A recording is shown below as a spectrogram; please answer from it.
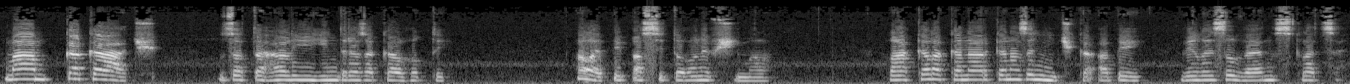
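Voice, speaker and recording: A woman reading a children's book aloud with expressive storytelling. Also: mid-range voice, poor audio. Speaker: audiobook reader. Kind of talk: children's audiobook narration.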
